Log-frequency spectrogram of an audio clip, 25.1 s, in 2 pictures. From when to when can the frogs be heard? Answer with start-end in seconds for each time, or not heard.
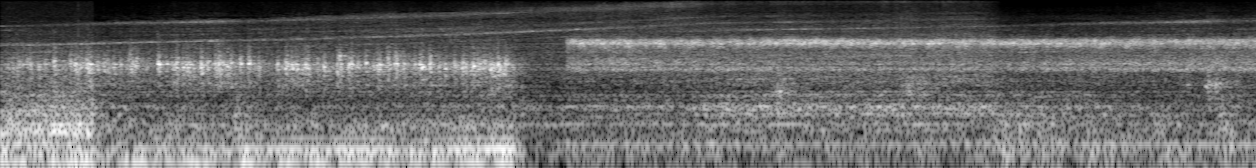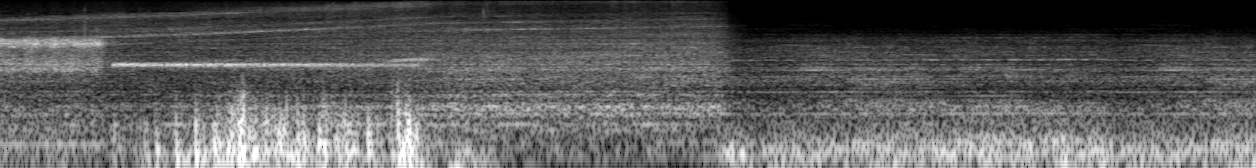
0.0-17.4.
